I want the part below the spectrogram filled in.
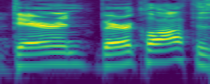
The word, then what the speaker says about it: Berrecloth: Uh, Darren Berrecloth, is that how you say it? – Yeah.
